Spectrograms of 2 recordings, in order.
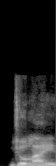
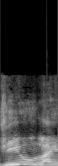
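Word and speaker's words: July: জুলাই, জিউ লাই না, কিন্তু multi syllabic ওয়ার্ডে ইউ এর লং সাউন্ড উ, উ, উ, এই সাউন্ডে কনভার্ট হয়, মানে উচ্চারণটাকে সহজ করার জন্য।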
